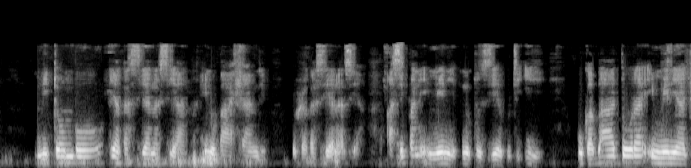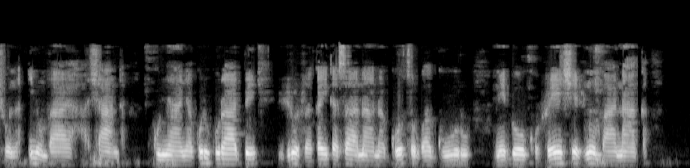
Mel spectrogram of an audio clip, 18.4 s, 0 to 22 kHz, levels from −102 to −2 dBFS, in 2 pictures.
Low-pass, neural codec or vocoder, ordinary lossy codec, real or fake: 7.2 kHz; none; AAC, 32 kbps; real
